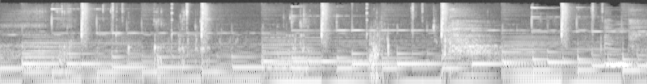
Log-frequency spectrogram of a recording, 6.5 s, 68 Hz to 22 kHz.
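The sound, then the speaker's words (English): Someone gulps down a liter of water as fast as possible, with a quick run of wet, squishy swallowing sounds over a steady musical background. “And to prove how beneficial it is, I'm going to scull 1 liter of water as fast as I possibly can.”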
